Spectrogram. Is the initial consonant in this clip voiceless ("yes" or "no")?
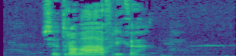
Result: yes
